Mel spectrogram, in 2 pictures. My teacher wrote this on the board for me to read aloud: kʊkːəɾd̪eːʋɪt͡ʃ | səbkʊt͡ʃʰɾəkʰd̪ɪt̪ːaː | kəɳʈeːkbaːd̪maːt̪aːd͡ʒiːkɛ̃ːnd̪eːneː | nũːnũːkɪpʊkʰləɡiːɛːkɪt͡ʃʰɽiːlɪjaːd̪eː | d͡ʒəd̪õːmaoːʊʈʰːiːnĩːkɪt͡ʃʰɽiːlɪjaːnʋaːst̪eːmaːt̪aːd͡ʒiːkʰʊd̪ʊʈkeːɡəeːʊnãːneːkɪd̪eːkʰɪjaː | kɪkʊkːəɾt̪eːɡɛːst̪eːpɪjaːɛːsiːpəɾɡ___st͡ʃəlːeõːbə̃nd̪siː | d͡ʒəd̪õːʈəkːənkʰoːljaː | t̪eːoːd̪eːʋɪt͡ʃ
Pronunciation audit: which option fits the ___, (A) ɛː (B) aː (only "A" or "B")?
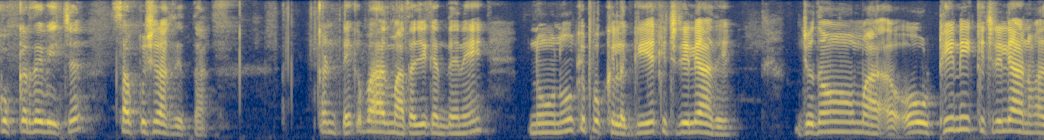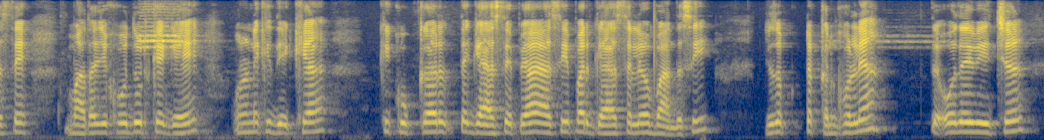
A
